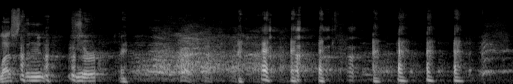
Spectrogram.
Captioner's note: Imitating Biden laughter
